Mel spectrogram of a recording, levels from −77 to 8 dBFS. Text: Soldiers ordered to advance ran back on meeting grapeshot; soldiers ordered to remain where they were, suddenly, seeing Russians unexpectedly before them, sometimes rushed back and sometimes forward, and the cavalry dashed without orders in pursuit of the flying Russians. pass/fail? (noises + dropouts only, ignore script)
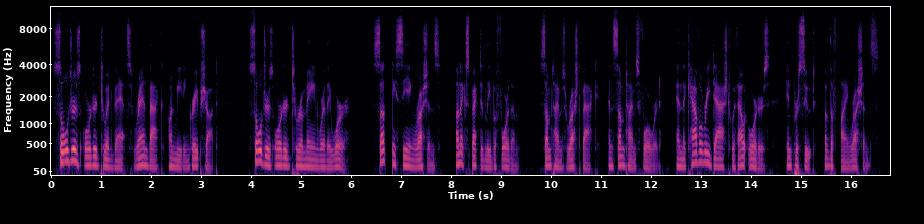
fail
